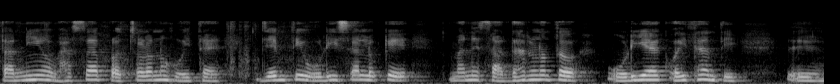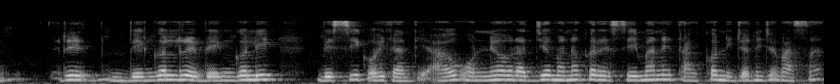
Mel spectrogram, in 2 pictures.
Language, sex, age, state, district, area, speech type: Odia, female, 60+, Odisha, Cuttack, urban, spontaneous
